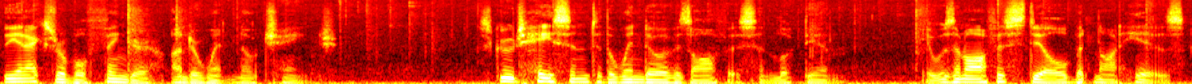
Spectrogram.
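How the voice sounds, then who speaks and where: A man with a fairly low voice narrates a classic tale in audiobook style. His delivery is deliberate, solemn and expressive. Some noise can be heard behind him. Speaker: storyteller, narrator.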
